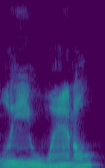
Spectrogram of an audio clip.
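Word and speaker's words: Leigh Whannell: Forgive me on this name pronunciation, but our director is Lee, except it's spelled a little different. So if it's Lay, I'm sorry, but Lee Wannell, I'm pretty sure how you say his name.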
